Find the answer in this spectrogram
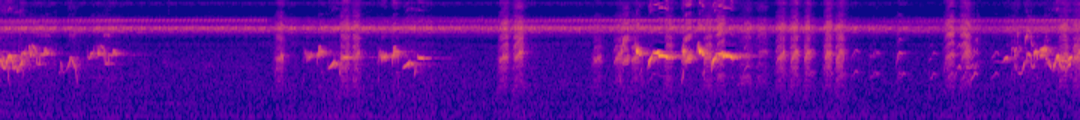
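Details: Sooty-headed bulbul, a fighting bird lured to challenge a rival, gives scattered short chirp phrases with a louder whistled flourish midway, broken by sharp clicks, above a continuous high drone.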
